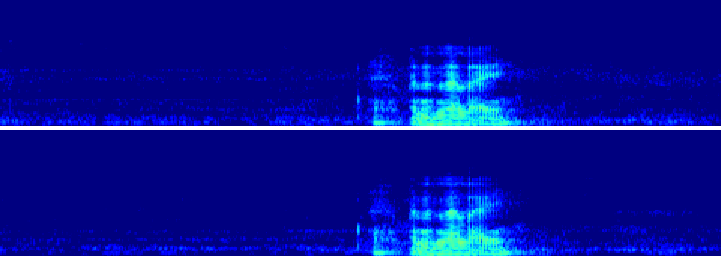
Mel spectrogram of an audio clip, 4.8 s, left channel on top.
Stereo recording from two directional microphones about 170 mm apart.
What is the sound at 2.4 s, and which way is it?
Speech, 15° right (ahead or behind).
